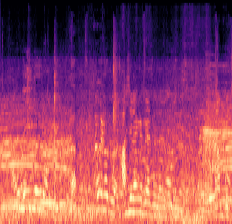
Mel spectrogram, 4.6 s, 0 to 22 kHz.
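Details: Sahiwal cows with calves for sale at the Aftabganj market, Dinajpur, 14 December 2024: a higher, strained moo near the end, amid background music, market chatter and voices.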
